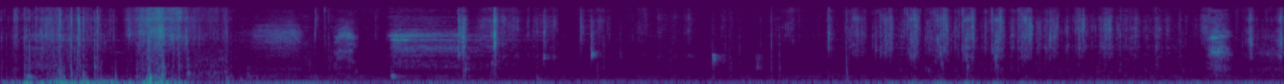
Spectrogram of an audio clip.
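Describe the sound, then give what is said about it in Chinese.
Plastic cling wrap is pulled and torn, starting with a loud ripping burst and followed by a long run of quieter crinkles and sharp little snaps. No one speaks. “可能是听到我那个就是撕保鲜膜的声音，然后可能猫我的耳朵了，比较灵敏，现在还瞪着眼看我”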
